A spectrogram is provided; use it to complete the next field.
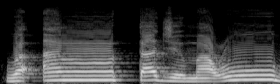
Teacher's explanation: नून साकिन के बाद ता है, यहाँ पर भी इख्फा करेंगे और जीम में कलकला करेंगे। · ये वाव मद्दा है जो खींचेंगे, वाव साकिन से पहले पेश है।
